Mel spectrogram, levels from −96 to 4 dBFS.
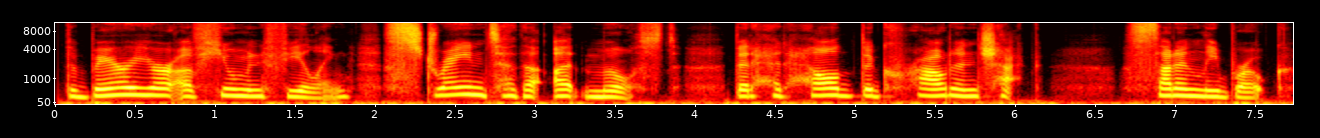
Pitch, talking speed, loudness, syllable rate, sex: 230 Hz, 140 wpm, -17 LUFS, 4.0 syllables/s, female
